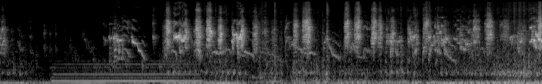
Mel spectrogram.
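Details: Happy pet budgerigar eating greens, chirping and singing: a dense, scratchy stream of rapid chattering chirps and warbles, with a steady low tone in the first two seconds.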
